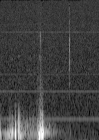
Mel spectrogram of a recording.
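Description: Paper rustles as it is handled.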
